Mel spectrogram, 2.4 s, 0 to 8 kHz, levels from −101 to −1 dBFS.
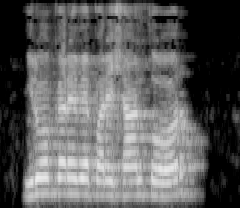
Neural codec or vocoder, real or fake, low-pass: none; real; 7.2 kHz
